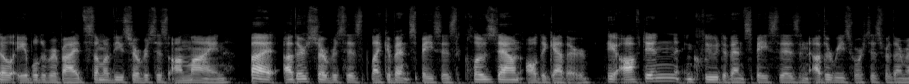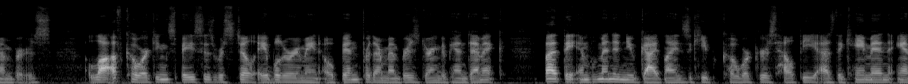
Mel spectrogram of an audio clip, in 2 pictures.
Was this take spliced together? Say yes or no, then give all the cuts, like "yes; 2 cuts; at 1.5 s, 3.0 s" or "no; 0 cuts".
yes; 1 cut; at 6.0 s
